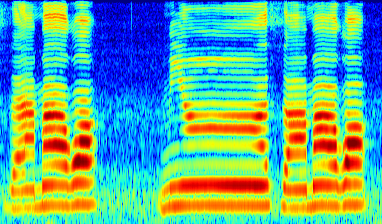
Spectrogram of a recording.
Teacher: سا میم را تینوں پہ زبر ہے، را کو پر پڑھیں گے اور آواز کوئی بھی کھینچے گی نہیں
